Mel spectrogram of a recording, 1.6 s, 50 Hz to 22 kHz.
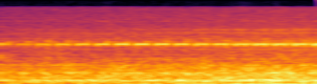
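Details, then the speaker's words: New vehicle with about 8,000 miles: leak detector probe at service port gives steady thin high-pitched beep, showing refrigerant leak at the schrader valve; returning to dealer for likely schrader valve fix. "you see that we know there's a leak right in the schrader this is a new vehicle with about 8 000 miles on it okay it'll be going back to the dealer so they can fix the leak probably just a schrader valve one that's leaking"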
